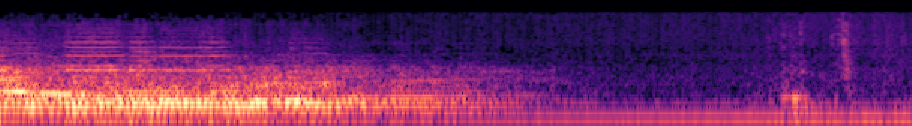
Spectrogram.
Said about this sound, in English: Traffic very heavy this morning.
